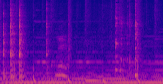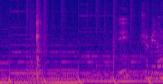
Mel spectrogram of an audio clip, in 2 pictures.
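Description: A spoon scrapes and clinks around a pot of oriental-style chili con carne as it is stirred, in repeated rhythmic strokes over steady background music.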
